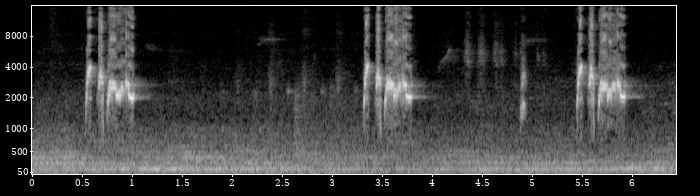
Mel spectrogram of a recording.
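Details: Lively caged red-whiskered bulbul repeating a short bubbly chirping phrase about every two and a half seconds, each phrase a rapid run of warbled notes, with a low background hum.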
